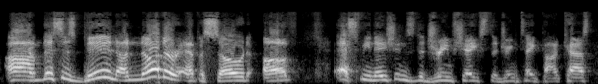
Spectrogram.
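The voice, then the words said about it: Raspy voice. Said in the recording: “I do apologize for my raspy throat tonight.”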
